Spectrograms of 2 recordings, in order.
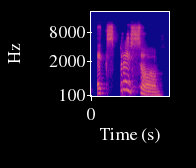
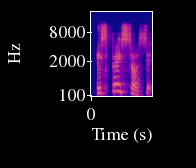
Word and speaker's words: espresso: Expreso. Espresso, no se escribe con X, ¿no?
